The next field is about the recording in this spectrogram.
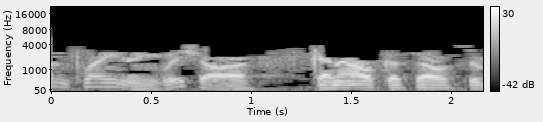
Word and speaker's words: Alka-Seltzer: Just remember that A-L-K-A-S-E-L-T-Z-E-R spells relief, although it's pronounced Alka-Seltzer.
